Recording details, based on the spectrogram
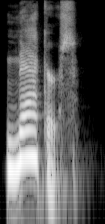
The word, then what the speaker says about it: Knockers: The name Knockers is pronounced Knackers. And I guess if you're saying it in an accent, Tommy Knackers kind of kind of thing comes from the knocking on the mine walls that happens just before a cave-in.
